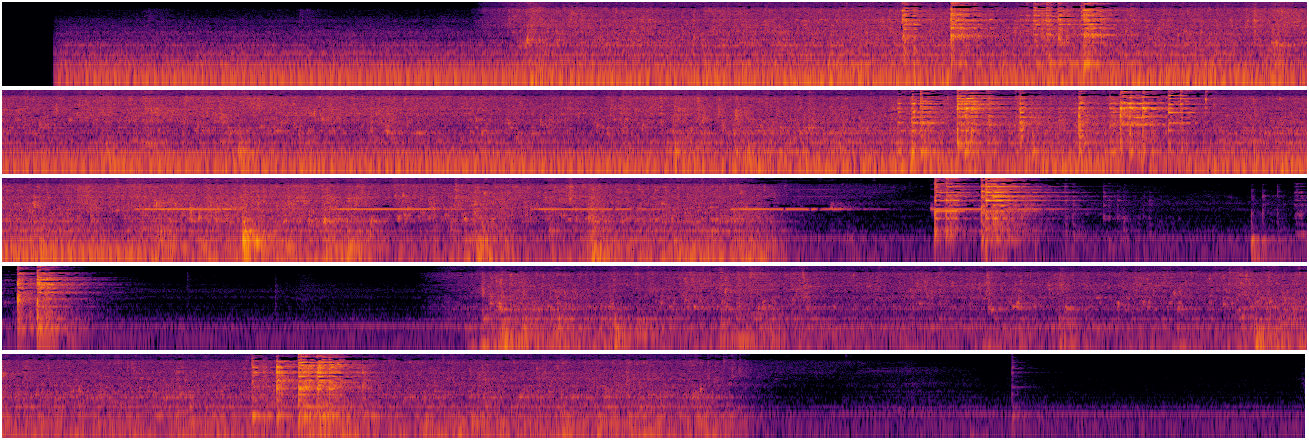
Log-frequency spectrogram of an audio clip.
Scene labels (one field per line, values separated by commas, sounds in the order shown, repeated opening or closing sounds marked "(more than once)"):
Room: kitchen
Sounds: microwave, running water, cutlery and dishes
